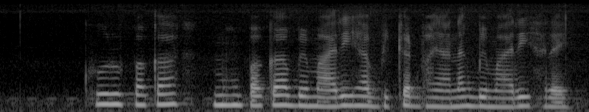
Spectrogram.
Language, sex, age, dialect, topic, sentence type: Chhattisgarhi, female, 18-24, Western/Budati/Khatahi, agriculture, statement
